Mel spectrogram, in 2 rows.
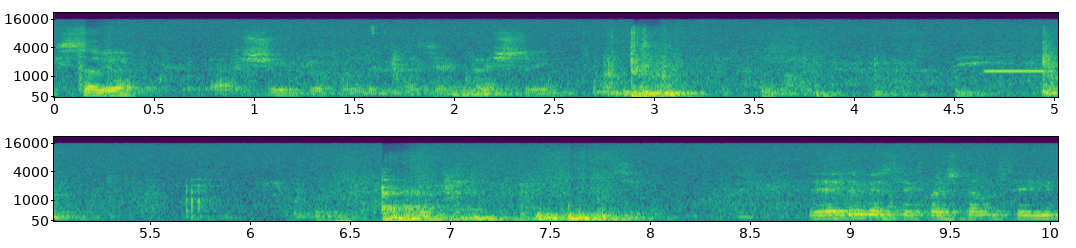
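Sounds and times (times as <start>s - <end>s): short high tone: 4.5s - 5.1s.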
